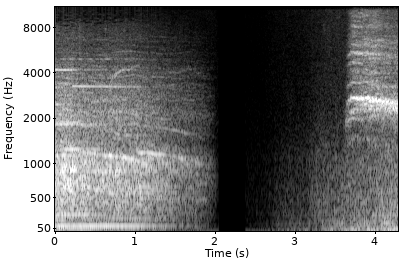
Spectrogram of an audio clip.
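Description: A sustained soundtrack bed with steady held tones fades out to silence about halfway through. Near the end a new background sound fades in, carrying a high whistling tone that dips slightly in pitch.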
